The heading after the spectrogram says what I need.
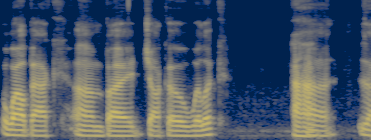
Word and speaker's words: Willink: Tim, you got me a book a while back by Jocko Willink. Is that how you pronounce his last name? Yeah, Willink.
